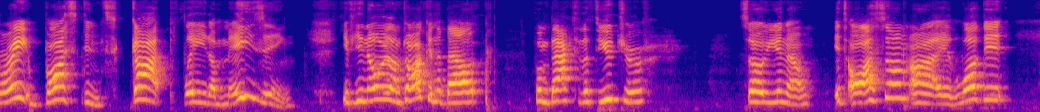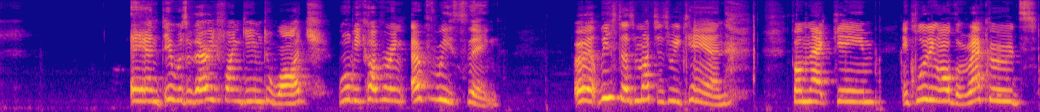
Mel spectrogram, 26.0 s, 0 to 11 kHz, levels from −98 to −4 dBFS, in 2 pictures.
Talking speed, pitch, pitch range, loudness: 120 wpm, 330 Hz, 295-365 Hz, -19 LUFS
